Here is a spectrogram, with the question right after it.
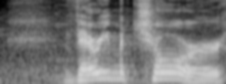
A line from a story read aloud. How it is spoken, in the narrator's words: he yelled down the hall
